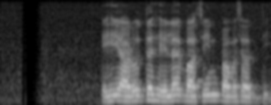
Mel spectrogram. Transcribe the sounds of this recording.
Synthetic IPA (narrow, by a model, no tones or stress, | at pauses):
eɦiaɾut̪əɦeləbasinpaʋəsad̪ːi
